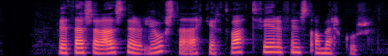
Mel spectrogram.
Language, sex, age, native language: Icelandic, female, 40-49, Icelandic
